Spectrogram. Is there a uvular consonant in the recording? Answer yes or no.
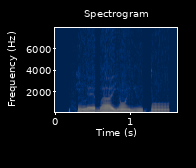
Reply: no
